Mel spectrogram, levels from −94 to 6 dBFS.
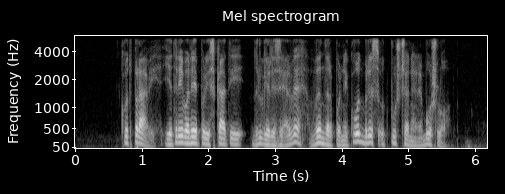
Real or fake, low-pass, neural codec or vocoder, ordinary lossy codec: real; 5.4 kHz; none; none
